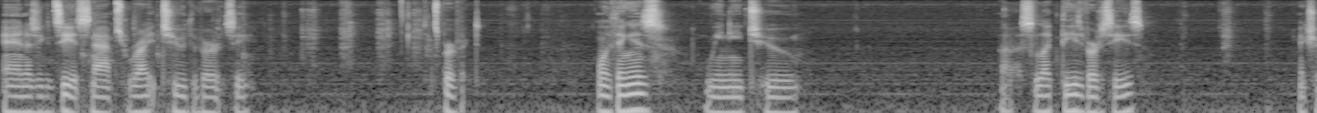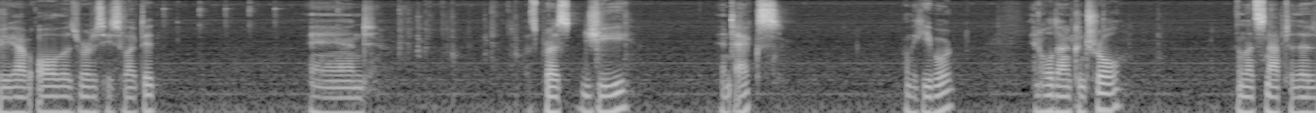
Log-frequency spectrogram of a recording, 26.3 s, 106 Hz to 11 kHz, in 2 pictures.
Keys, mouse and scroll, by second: 0.4 shift+middle click, 1.3 shift+middle click, 2.7 a, 3.8 middle click, 7.0 b, 10.7 g, 19.1 g.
